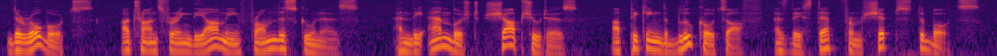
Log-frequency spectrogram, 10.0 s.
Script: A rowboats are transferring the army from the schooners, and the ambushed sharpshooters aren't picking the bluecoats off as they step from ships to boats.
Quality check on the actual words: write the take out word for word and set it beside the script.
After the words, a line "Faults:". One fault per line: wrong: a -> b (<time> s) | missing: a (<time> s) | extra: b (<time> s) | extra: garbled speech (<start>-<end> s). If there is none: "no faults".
The rowboats are transferring the army from the schooners, and the ambushed sharpshooters are picking the bluecoats off as they step from ships to boats.
Faults:
wrong: A -> The (0.1 s)
wrong: aren't -> are (6.1 s)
